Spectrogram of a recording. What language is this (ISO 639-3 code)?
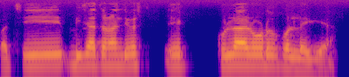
guj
